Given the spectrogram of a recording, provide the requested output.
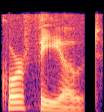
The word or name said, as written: Corfiote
